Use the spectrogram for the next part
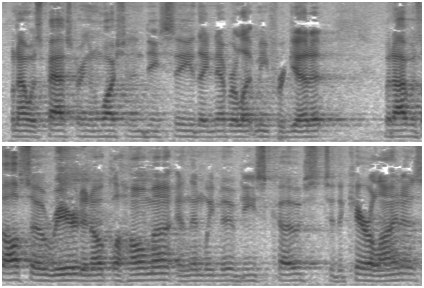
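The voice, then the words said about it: Texan accent. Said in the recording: “I hail from Texas. You may hear it in the accent.”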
